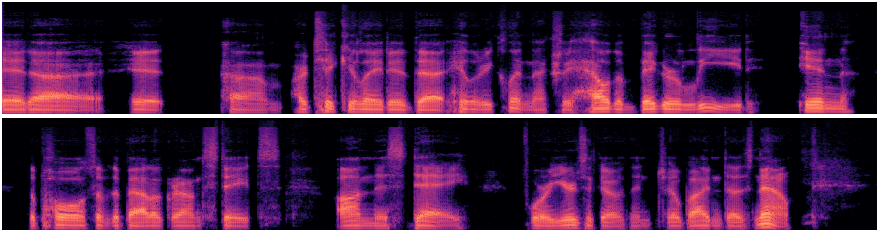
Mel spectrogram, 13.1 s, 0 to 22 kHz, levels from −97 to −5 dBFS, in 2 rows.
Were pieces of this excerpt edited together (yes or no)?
no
